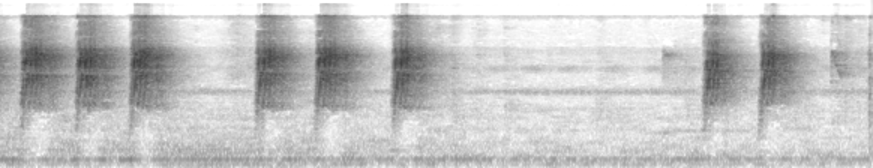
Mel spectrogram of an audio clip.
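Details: Grey-cheeked bulbul (cucak jenggot) giving emotive 'nembak' calls: loud rasping bursts in groups of three, a brief pause with a faint thin tone, then two more bursts.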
